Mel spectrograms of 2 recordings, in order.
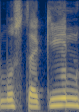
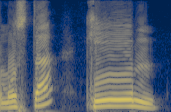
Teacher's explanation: সিরাতাল মুস্তাকিম, মুস্তাকিম, অনেকে এটা আবার মুস্তাকিন পড়ে ফেলে, মুস্তাকিন না মুস্তাকিম, দুই ঠোঁট লাগবে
